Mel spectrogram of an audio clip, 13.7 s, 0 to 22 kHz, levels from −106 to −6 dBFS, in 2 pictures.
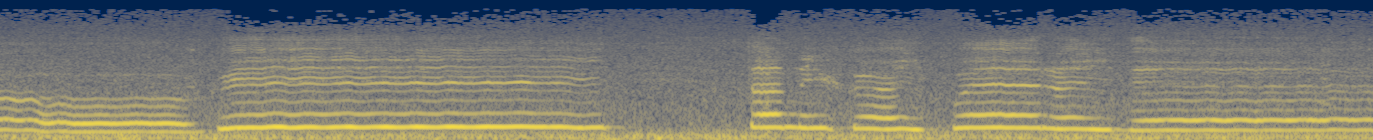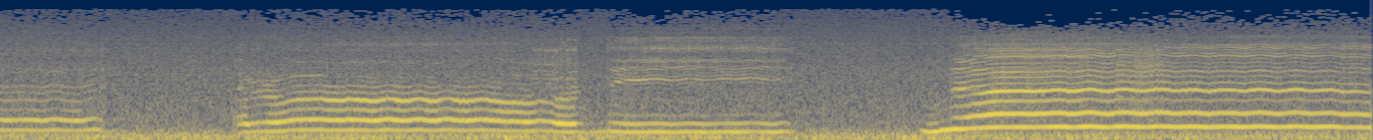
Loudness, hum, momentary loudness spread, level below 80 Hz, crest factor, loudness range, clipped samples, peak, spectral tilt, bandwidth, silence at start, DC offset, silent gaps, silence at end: -18 LUFS; none; 11 LU; -32 dBFS; 14 dB; 3 LU; under 0.1%; -4 dBFS; -6 dB/octave; 14 kHz; 0 s; under 0.1%; none; 0 s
